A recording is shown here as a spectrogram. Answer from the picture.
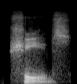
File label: "sheaves", American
